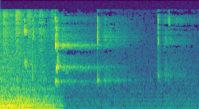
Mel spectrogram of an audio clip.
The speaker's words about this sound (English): Stop banging on the pipes. What's going on out there? It's probably because it's really hot in the city,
